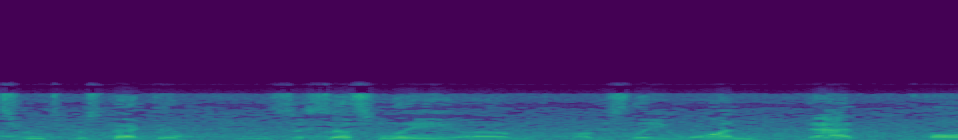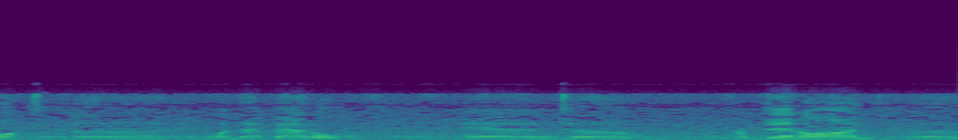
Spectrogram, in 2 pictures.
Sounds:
Speech

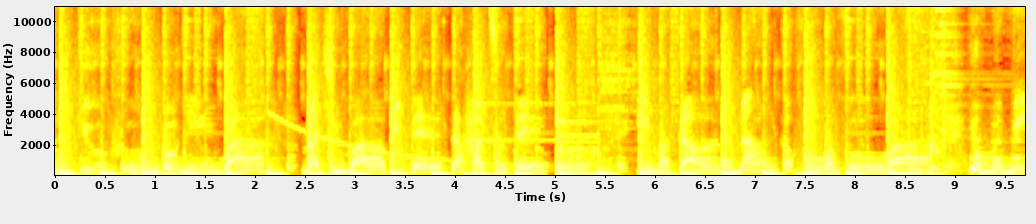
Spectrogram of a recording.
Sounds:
Music of Asia, Music

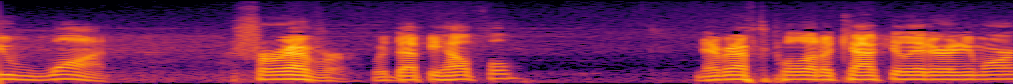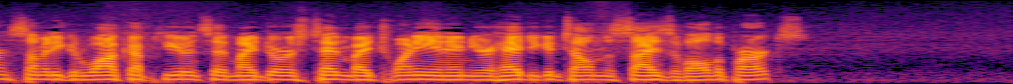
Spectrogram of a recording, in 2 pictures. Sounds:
Speech

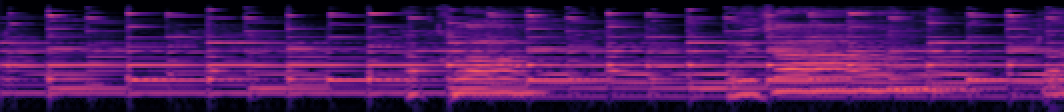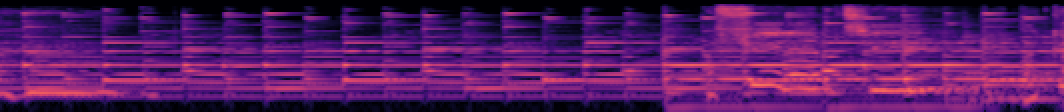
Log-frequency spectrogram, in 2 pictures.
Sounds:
Music

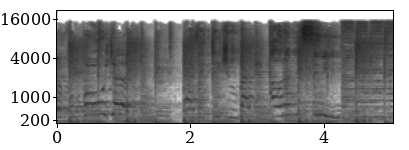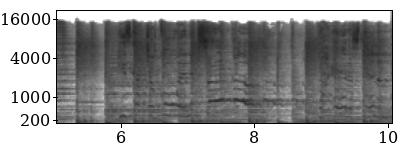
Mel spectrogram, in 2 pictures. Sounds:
Music

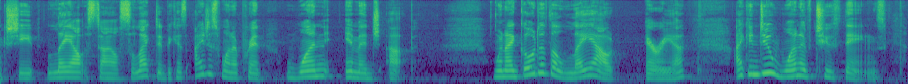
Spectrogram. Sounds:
Speech

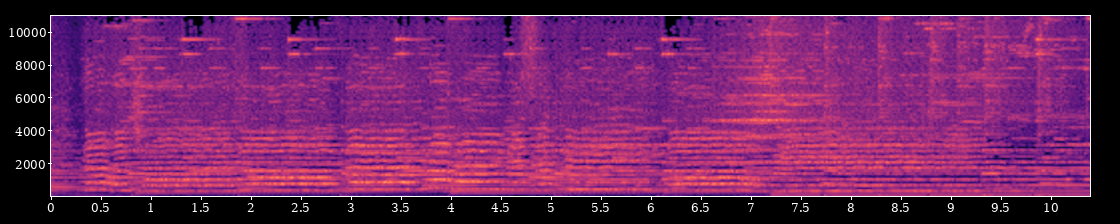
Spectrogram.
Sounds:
Bowed string instrument, Music, Classical music, Singing, Choir

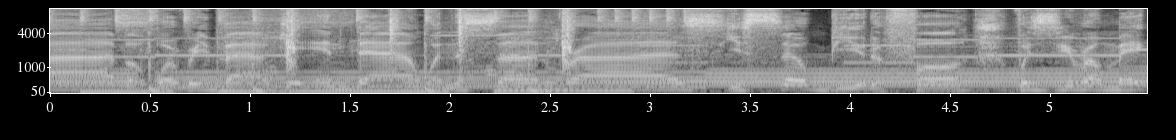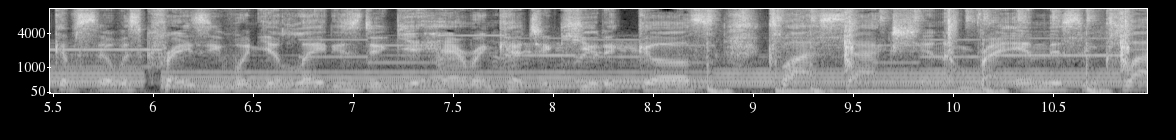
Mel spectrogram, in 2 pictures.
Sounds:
Music

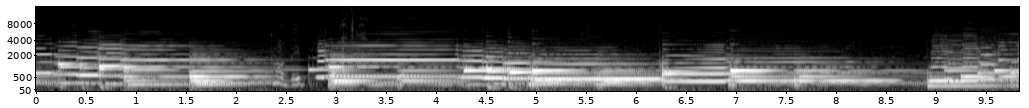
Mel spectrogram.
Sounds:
Music, Speech

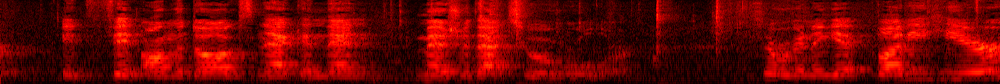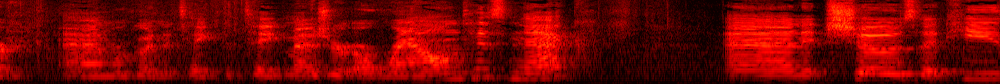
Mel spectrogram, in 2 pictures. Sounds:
Speech

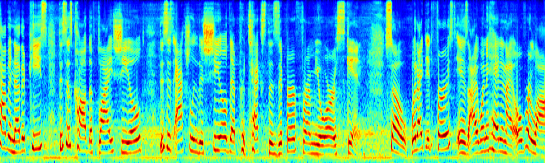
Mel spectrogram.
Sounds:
Speech

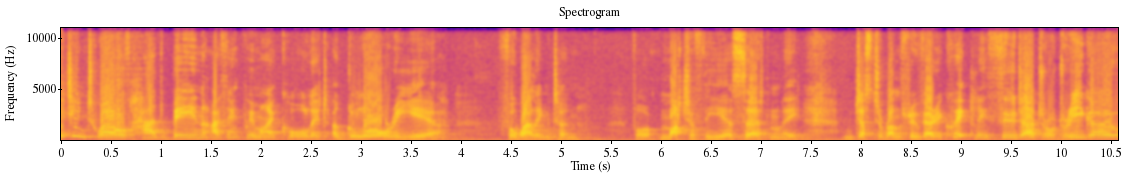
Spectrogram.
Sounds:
Speech

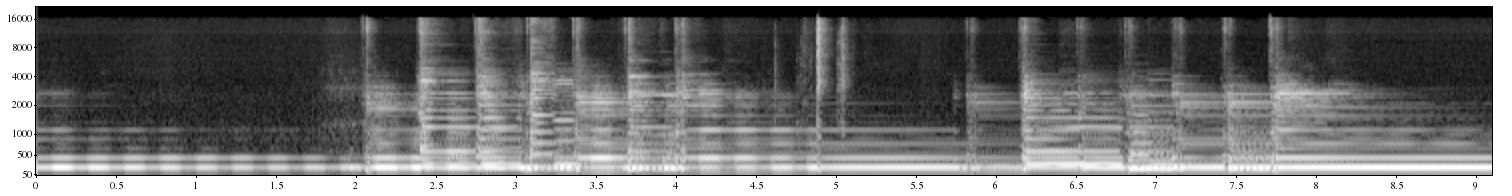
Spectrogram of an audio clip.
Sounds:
Guitar, Effects unit, Musical instrument, Music

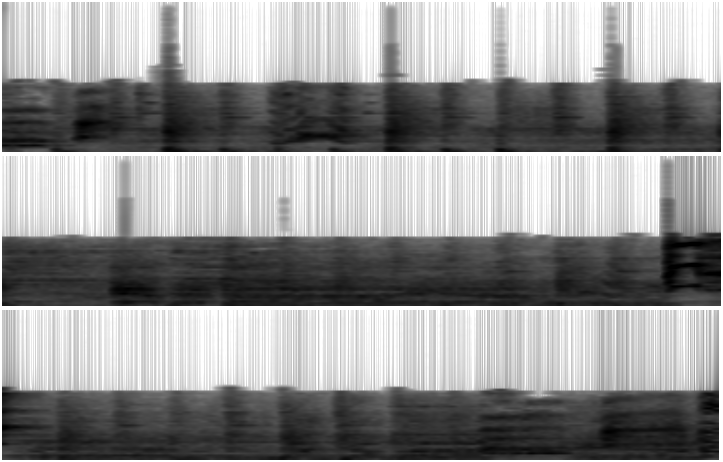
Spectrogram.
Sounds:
Soundtrack music, Music

